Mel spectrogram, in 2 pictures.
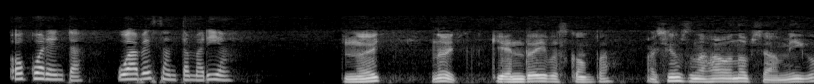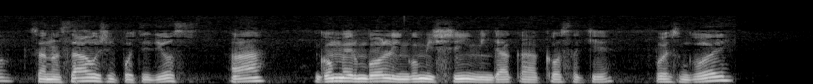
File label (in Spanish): spanish mexico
